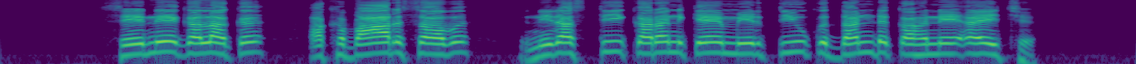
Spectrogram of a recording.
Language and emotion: Maithili, neutral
